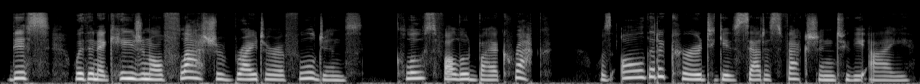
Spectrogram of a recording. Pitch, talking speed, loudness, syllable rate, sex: 235 Hz, 150 wpm, -18 LUFS, 4.9 syllables/s, female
